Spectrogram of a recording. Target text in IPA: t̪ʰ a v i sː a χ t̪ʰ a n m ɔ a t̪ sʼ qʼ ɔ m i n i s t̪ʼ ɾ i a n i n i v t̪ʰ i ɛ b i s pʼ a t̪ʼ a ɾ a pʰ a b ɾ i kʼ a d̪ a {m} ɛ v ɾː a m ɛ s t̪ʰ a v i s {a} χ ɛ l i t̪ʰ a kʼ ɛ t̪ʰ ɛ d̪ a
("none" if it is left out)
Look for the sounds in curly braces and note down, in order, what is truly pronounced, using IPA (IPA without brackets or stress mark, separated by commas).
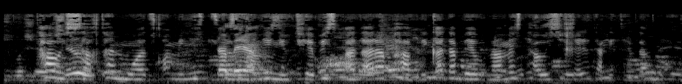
b, i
